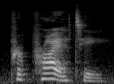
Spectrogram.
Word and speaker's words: propriety: Number 7, propriety, propriety, propriety.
